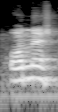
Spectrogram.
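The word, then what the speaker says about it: honest: A uniform फिर ऑनेस्ट मैन तो ये एच से शुरू है लेकिन इसको एच साइलेंट रहता है। एच से बोलते नहीं उच्चारण ओ से होता है।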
